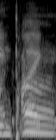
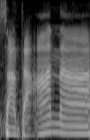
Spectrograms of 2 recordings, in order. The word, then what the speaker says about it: Santa Ana: I mean, he is from Santa Ana, so you'd be able to at least maybe Santana. Say it right. Santa Ana.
